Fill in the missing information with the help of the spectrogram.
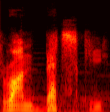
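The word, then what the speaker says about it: Rębecki: Anyways, Carlos Diego Ferreira, CDF himself, against Mateusz Ronbetsky. You could tell people like taped this dude Ronbetsky from the way they pronounce his name, because this dude, that's his name. That's how you say it.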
